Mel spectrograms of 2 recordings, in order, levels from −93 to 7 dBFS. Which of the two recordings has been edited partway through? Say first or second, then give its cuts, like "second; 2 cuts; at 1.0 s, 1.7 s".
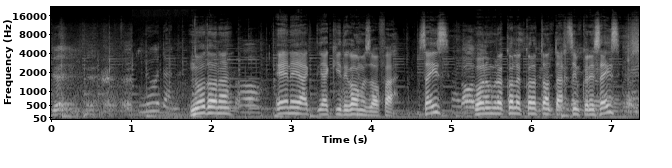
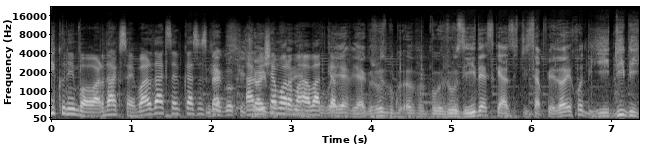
first; 1 cut; at 1.0 s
